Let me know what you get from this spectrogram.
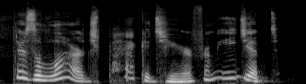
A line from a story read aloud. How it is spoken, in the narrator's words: he cried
